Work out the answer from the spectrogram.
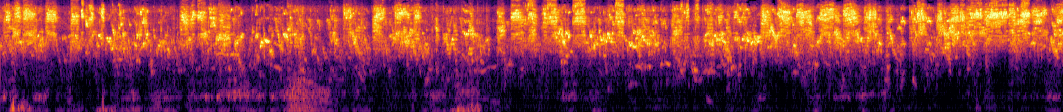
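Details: A breeding pair of budgies chatters nonstop, with busy high twittering and rapid chirps layered over each other for the whole stretch, and occasional soft low knocks and rustles.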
